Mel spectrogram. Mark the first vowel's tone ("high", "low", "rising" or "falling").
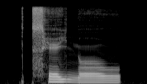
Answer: high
